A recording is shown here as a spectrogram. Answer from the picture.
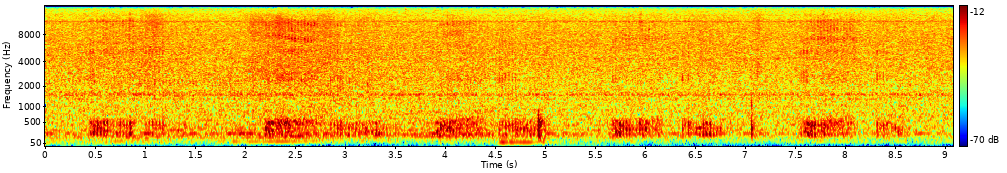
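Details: Fourteen-year-old cat Heidi, once arthritic, purrs as she is massaged in the sun, March 19, 2021; even pulsing purr in breath-length bursts about every two seconds, one brief low snort-like rumble.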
